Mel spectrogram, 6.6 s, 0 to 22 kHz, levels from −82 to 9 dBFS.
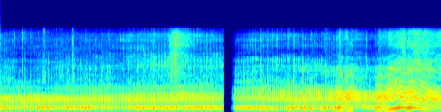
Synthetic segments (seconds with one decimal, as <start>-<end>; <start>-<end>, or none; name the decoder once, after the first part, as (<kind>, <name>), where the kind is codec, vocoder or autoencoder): none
